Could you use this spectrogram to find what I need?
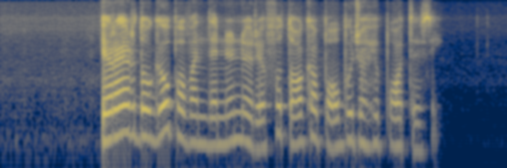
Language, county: Lithuanian, Kaunas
